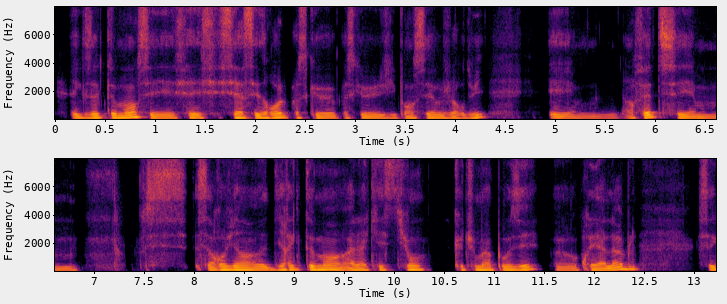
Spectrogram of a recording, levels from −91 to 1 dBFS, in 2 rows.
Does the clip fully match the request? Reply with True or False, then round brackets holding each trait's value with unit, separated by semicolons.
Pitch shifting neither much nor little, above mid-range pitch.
False (3.0 semitones; 120 Hz)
